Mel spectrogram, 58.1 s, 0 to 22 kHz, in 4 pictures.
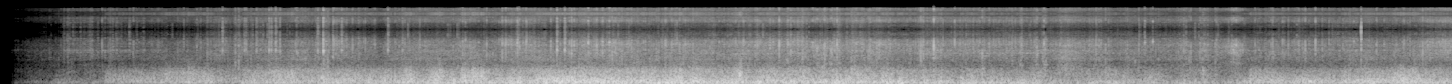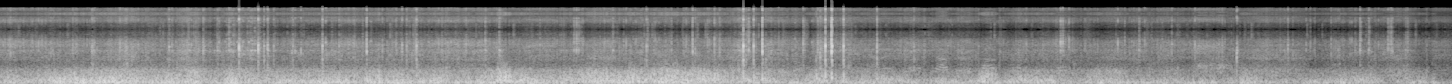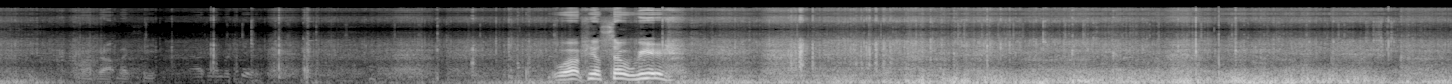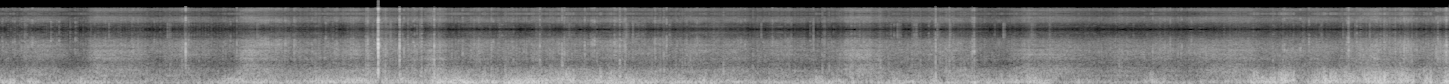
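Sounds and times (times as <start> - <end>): wind and tyre noise: 0.1 - 58.0
bike rattling: 0.2 - 58.0.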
